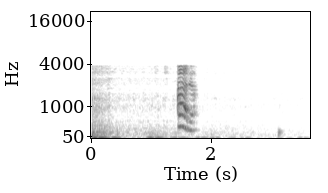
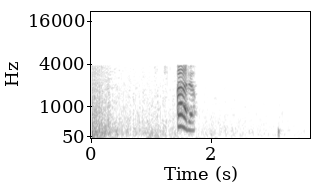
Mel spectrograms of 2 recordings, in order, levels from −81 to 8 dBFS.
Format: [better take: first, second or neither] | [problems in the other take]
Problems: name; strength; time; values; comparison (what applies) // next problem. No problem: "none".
second | room echo; dies away in 0.2 s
